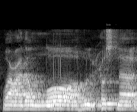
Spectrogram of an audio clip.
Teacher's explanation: دو حرکات لمبا کرنا ہے، ہا کو لام سے ملانا ہے، لام ساکن پہ اظہار قمری ہے، ہا وسط حلق سے ادا ہوگا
